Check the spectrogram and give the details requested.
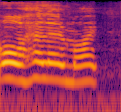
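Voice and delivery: high, nice, polite tone. Imitating how a woman actually sounds greeting him, in a Mary Poppins voice. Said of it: "Sounds like Mary Poppins".

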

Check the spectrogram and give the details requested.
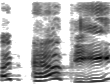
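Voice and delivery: put-on very high voice, words through sobs. Retelling answering a woman who offered comfort, imitating sobbing. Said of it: "And I was like sobbing".

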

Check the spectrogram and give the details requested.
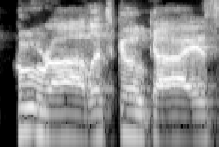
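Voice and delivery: play-acted, very slow, bright, upbeat, drawn-out delivery. Retelling a coach announcing treadmill punishment at practice: imitating coach's upbeat tone. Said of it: "the most upbeat tone".

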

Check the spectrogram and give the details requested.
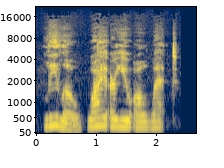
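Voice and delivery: very tender, soft, slow, gently curious voice. Describing a film scene, quoting the dance instructor asking Lilo, imitating a tender voice. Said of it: "in the tenderest voice".

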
